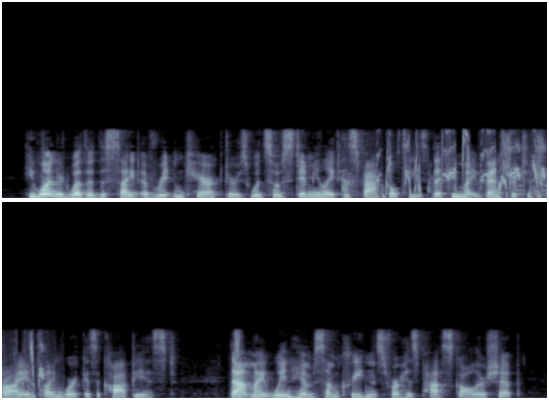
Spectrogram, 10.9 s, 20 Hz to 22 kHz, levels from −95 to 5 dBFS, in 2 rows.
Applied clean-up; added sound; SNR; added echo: neural mask model RNNoise.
